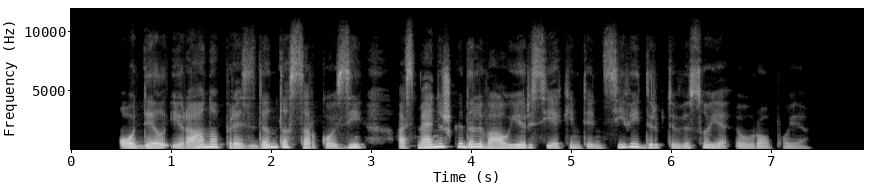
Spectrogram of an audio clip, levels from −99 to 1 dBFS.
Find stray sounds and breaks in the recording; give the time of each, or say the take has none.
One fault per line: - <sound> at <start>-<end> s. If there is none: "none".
none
